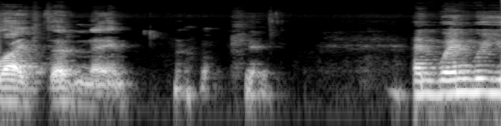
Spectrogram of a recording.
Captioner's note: laughing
